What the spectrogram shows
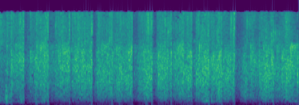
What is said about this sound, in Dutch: Wij zullen hem missen. Applaus voor deze man.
